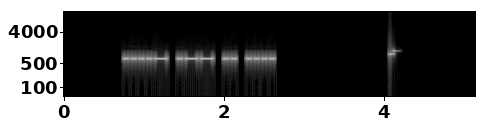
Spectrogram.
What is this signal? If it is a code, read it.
Morse code, heard as a keyed tone, about 25 wpm, 700 Hz. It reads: 4WIH
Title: Four Challenging Letter-Number Combinations 25wpm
